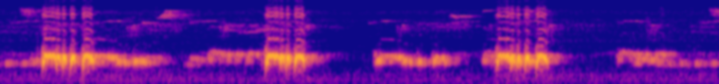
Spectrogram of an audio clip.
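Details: Perkutut, the zebra dove, giving its long cooing manggung song: a softer rising coo followed by a strong trilled rolling note, phrases repeating roughly every two seconds against a silent background.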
